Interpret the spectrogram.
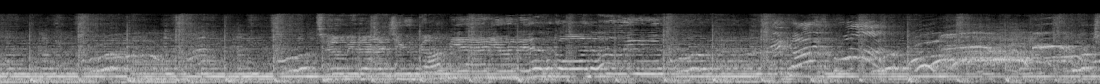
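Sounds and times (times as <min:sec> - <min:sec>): crowd shouting and cheering: 0:00.0 - 0:11.0
pop music with singing: 0:00.0 - 0:11.0.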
